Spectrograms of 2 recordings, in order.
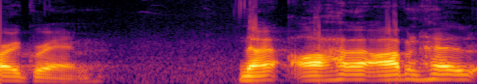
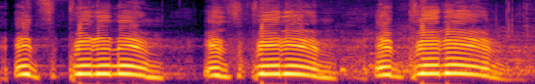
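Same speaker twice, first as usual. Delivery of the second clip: high, loud panicked yelling; hammed-up panicked boys' cry; mock yell; 4 dB louder than usual. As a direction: shout it down the hallway like a frantic kid. Boys yelling down hall.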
